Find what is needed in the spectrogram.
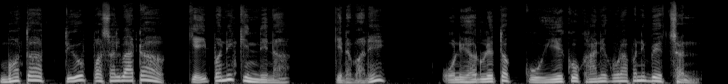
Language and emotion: Nepali, fearful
